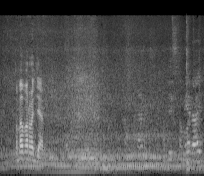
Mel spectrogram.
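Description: A motor vehicle's engine running steadily, with a brief rush of noise in the middle, after a short shout about half a second in.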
